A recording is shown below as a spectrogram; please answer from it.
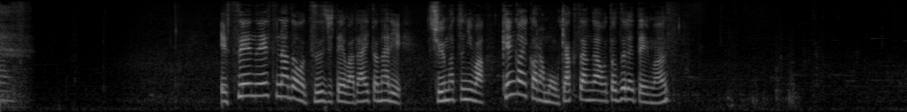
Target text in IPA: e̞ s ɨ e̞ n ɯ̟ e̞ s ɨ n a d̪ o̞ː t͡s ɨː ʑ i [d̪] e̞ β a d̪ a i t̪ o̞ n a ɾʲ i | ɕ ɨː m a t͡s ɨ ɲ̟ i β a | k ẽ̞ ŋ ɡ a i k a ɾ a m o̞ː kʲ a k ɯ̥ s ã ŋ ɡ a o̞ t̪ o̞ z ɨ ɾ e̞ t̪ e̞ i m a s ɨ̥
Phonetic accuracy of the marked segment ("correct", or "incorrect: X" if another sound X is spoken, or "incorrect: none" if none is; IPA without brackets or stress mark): incorrect: t̪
